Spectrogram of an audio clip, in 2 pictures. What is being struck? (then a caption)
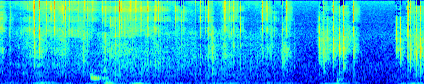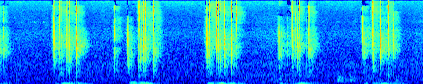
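Woven wooden slat placemat tapped with long nails. Long acrylic nail tips tap and scratch across a flat woven placemat made of small wooden slats. A quiet, continuous run of dry, bright clicking and scratching in the first few seconds breaks into short, separate bursts of rapid clattering taps. Each click dies away almost instantly, with little low end.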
